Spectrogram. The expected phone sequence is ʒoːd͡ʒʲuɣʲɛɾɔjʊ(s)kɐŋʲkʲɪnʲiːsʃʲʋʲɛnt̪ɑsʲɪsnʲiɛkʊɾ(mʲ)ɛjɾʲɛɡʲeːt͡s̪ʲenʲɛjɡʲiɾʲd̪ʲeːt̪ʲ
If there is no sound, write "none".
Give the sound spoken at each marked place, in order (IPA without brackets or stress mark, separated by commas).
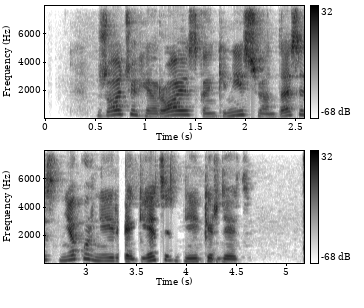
s, nʲ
